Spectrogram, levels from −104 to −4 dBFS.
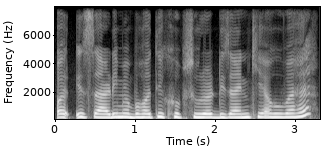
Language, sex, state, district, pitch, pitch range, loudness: Hindi, male, Jharkhand, Garhwa, 245 Hz, 235-255 Hz, -13 LUFS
